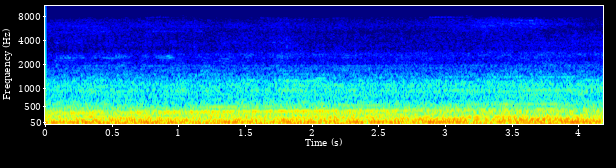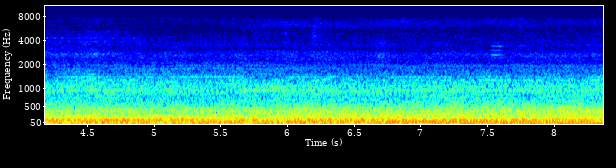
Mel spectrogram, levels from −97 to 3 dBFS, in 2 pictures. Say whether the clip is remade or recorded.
recorded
